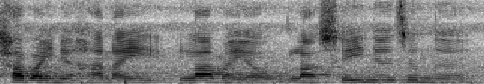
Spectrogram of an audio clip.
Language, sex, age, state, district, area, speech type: Bodo, female, 45-60, Assam, Kokrajhar, rural, spontaneous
